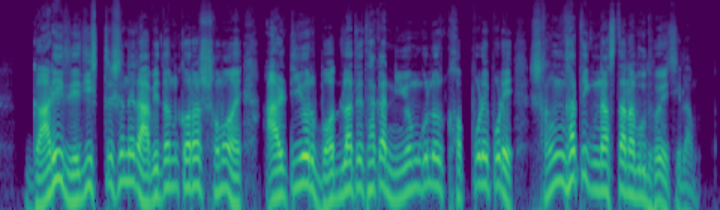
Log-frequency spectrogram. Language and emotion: Bengali, angry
